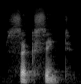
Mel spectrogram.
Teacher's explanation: I prefer to pronounce it succinct with that stop K, because it goes along with the other words that have the similar spelling.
